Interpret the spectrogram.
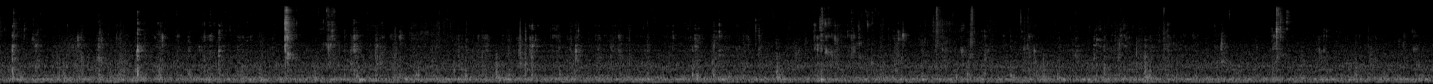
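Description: Close-miked chewing of fried breaded catfish, with soft wet mouth sounds and a few sharp little clicks and crackles, one as the fillet is pulled apart about eight seconds in. A steady low hum runs underneath.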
